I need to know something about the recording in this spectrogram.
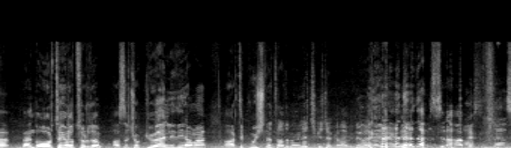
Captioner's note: laughings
